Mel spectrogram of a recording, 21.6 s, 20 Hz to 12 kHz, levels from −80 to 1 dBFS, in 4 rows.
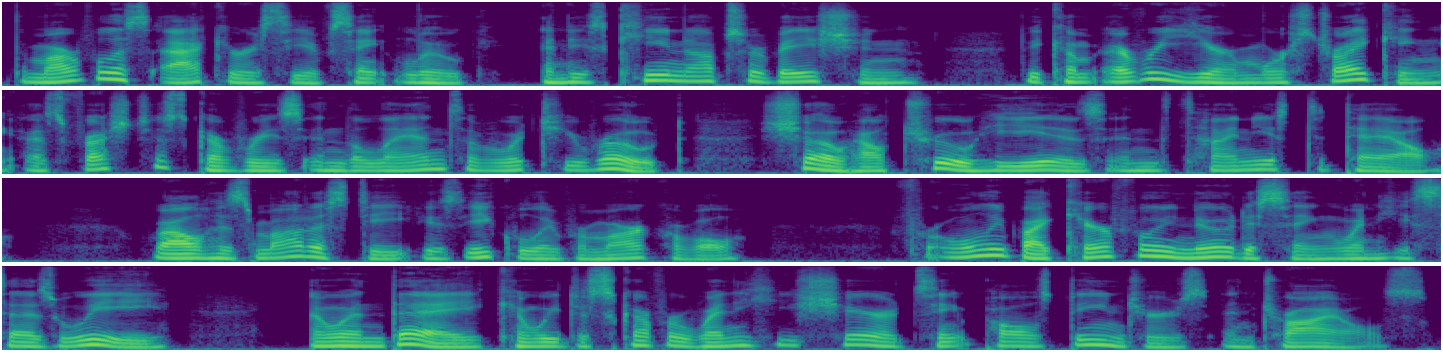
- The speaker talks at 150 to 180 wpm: Yes, average, 175 wpm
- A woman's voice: No, male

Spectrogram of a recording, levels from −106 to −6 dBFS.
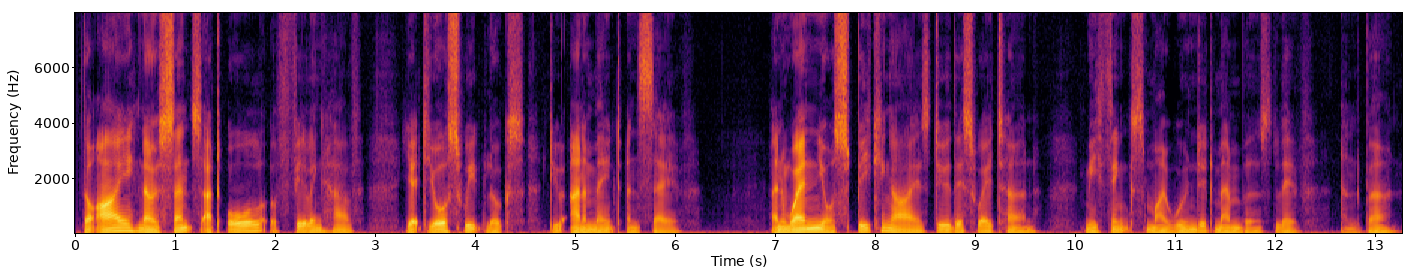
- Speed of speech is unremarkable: Yes, average, 150 wpm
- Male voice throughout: Yes, male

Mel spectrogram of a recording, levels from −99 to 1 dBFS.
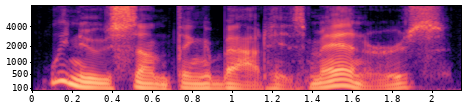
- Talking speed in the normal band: Yes, average, 170 wpm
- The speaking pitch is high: No, low, 115 Hz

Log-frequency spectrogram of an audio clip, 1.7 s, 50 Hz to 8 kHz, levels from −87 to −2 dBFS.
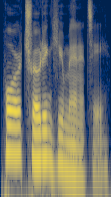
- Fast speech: No, slow, 105 wpm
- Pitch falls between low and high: No, low, 115 Hz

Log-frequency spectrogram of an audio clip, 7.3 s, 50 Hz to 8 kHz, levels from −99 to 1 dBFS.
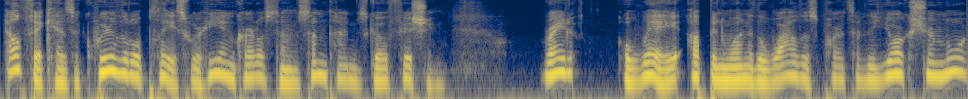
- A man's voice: Yes, male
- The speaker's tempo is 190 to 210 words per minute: Yes, fast, 205 wpm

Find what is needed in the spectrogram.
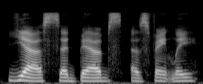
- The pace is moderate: Yes, average, 150 wpm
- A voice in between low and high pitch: Yes, medium, 155 Hz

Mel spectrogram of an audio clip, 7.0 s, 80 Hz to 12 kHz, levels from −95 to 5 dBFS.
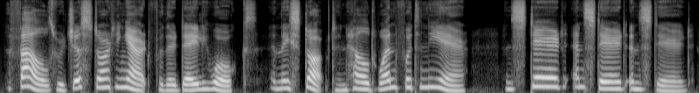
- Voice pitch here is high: Yes, high, 240 Hz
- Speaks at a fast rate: Yes, fast, 225 wpm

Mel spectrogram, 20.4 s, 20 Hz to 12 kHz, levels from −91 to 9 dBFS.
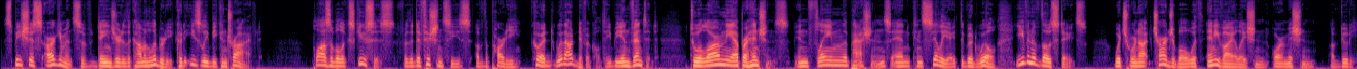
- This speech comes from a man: Yes, male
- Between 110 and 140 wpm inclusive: No, average, 155 wpm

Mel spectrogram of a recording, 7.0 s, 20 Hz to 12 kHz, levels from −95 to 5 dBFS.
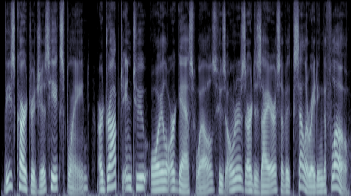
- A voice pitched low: Yes, low, 130 Hz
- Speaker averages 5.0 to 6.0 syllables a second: Yes, 5.4 syllables/s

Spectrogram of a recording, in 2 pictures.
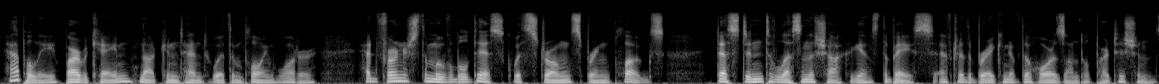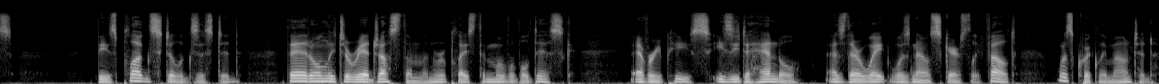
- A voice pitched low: Yes, low, 105 Hz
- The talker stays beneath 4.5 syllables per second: No, 5.3 syllables/s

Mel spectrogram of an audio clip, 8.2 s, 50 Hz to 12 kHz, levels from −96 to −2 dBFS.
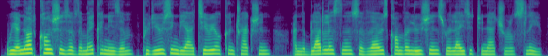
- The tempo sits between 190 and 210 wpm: No, average, 155 wpm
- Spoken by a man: No, female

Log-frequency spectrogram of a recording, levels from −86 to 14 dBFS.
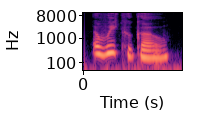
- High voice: Yes, high, 200 Hz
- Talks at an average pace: Yes, average, 180 wpm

